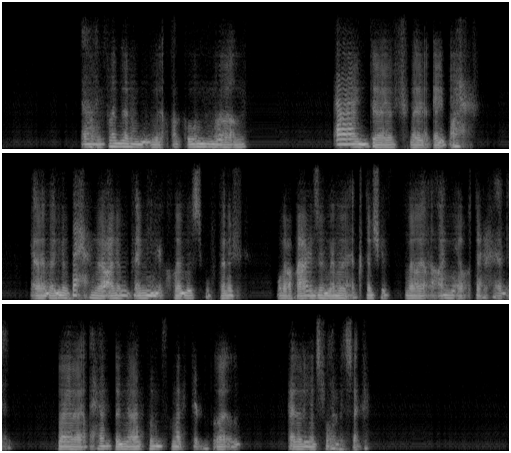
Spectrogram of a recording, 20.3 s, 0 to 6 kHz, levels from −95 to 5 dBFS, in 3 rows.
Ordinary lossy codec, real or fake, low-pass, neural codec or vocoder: Opus, 64 kbps; fake; 5.4 kHz; codec, 16 kHz, 0.5 kbps, FreqCodec, smaller model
